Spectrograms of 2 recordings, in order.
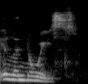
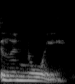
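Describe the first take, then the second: First: The final s is pronounced aloud. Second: The final s is silent. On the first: The speaker calls it wrong. "I always say Illinois" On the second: The speaker calls it right. "Silent S"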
